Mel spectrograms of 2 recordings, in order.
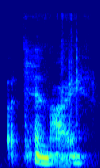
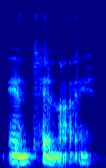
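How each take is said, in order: First: "antennae" whispered, no voice; whispered word. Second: Said in the usual way. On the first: Real, not acted. Gluing antennae on the butterfly, saying "antennae" in a whisper. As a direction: breathe "antennae" out unvoiced.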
